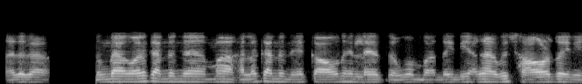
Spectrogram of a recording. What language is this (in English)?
Manipuri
